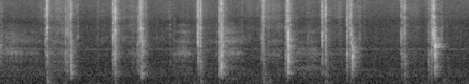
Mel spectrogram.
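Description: Playing cards are dealt out one by one onto a surface for a blackjack card-counting demonstration: many crisp, soft slaps at an uneven rhythm, fairly faint, with no talking.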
